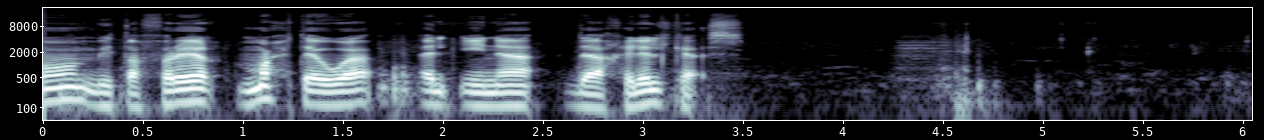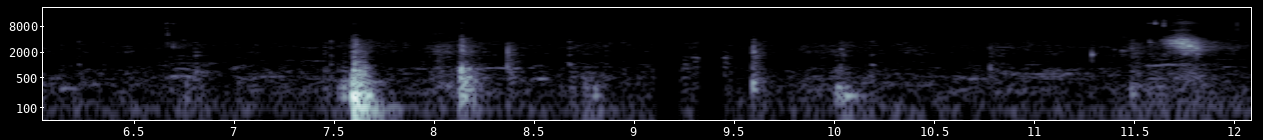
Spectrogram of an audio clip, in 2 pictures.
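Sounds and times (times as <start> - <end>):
liquid splashing and dripping: 4.6 - 7.0.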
